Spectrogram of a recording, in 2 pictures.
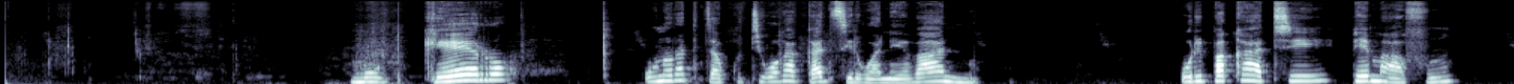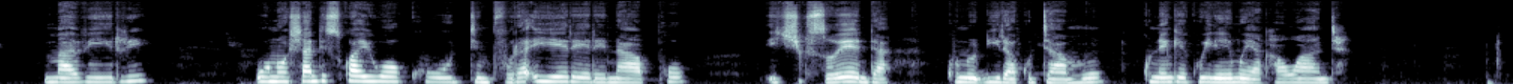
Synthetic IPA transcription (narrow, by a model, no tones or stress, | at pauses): muɡʱero̞ | uno̞ɾati̥d͡zakutʰiwakaɡʱad͡zirwane̞ʋaːn̤u | ɾipakatʰipe̞mavu | maʋiri | uno̞ʃandiswaiwo̞kʰutiɱvuɾaʔie̞ɾe̞ɾe̞napʰo̞ | it͡ʃiz̥o̞e̞nda | kuno̞ɗiɾakudʱamu | kune̞ŋɡe̞kuine̞imwe̞jakʰawaːnda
